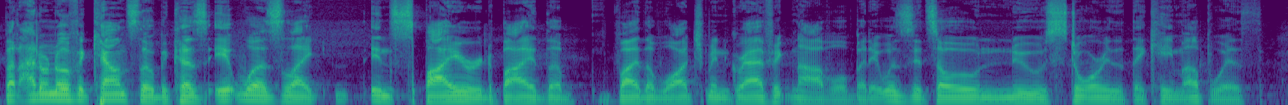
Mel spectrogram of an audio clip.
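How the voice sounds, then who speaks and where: Low-voiced man, close and dry. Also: dry recording. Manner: halting, searching for words, repeats himself. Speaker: podcast co-host. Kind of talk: casual podcast discussion about movies.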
